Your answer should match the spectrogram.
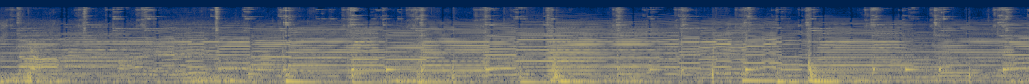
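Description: Live kirtan music: a harmonium holding steady chords over deep mridanga drum strokes, with sharp high ticks keeping a regular beat.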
